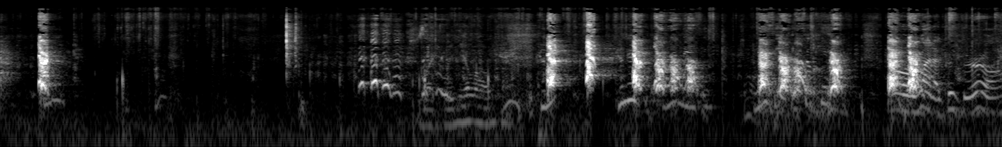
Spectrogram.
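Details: A Boston Terrier puppy meeting a French Bulldog for the first time barks nonstop: short, bright yaps, single or in rapid clusters of two or three, with whiny, wavering sounds and human voices between.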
